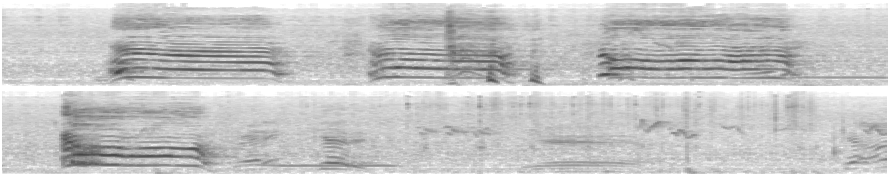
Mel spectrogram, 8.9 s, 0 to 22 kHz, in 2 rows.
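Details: A beagle playing fetch gives a series of drawn-out, wavering howls, each about a second long, with brief pauses between, recorded July 2020.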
